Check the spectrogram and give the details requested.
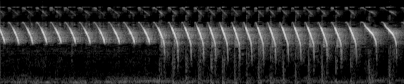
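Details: Loud canary lure song for birds that went quiet, with a continuous run of rapid downward-sweeping whistles, roughly five to six per second, tempo quickening partway through.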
